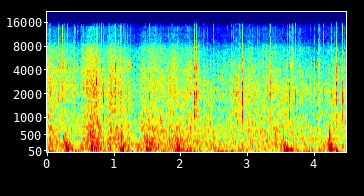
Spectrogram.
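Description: Heavy wind-driven rain pelting the vehicle's roof and windshield during a severe thunderstorm with straight-line winds, a dense rush with many sharp spatters, heard from inside the car.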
